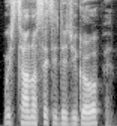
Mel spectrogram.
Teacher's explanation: For most types of questions, usually those beginning with who, what, why, where, when, which, and how, a person will use a falling intonation at the end of the sentence.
